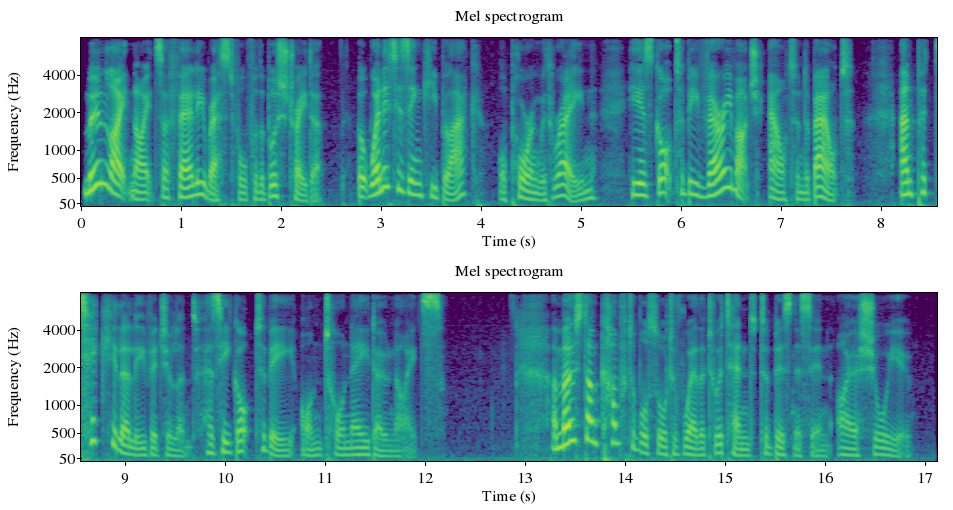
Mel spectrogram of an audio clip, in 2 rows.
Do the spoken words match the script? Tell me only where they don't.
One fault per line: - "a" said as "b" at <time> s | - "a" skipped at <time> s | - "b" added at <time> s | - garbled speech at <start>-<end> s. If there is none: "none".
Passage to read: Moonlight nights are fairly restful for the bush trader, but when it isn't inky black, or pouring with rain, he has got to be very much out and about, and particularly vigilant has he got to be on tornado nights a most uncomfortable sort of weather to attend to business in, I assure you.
- "isn't" said as "is" at 3.2 s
